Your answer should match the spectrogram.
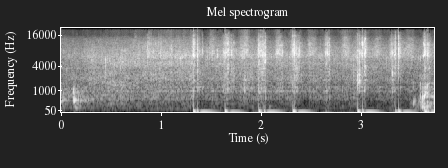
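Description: Onions frying in melted butter in a pan, a loud steady sizzle broken by sharp clicks and taps from a utensil against the pan at irregular intervals.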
